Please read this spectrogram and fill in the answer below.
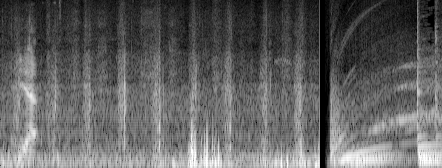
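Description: Two people running on grass: footfalls and wind on the microphone, with a short spoken 'yeah' at the start. About three seconds in the sound cuts off abruptly and music begins with rising tones.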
